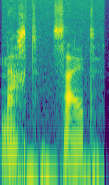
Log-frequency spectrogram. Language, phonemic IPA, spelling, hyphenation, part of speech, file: German, /ˈnaxtˌt͡saɪ̯t/, Nachtzeit, Nacht‧zeit, noun, De-Nachtzeit.ogg
- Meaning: nighttime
